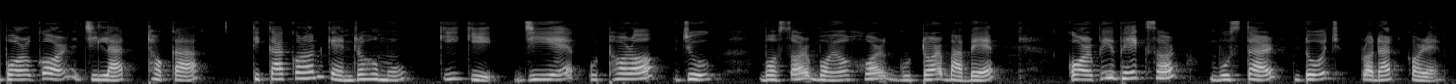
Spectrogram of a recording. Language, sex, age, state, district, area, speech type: Assamese, female, 18-30, Assam, Biswanath, rural, read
